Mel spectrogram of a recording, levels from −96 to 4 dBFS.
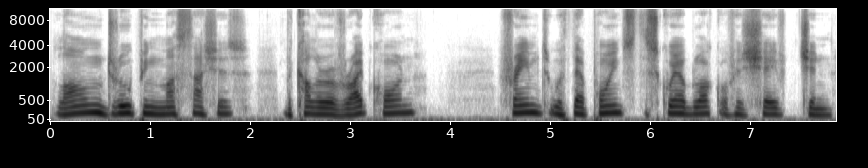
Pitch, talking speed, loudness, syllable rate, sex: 155 Hz, 145 wpm, -17 LUFS, 4.0 syllables/s, male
